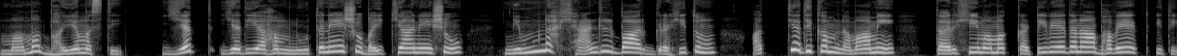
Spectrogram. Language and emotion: Sanskrit, fearful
